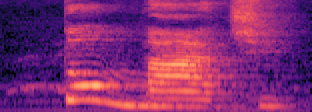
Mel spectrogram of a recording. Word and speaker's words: tomate: Perceba que o má parece que está mais intenso, parece que ele pesou um pouco mais e demorou mais na nossa pronúncia. Então eu percebo que a sílaba mais forte aí é o má, ou seja, é a penúltima sílaba da palavra.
